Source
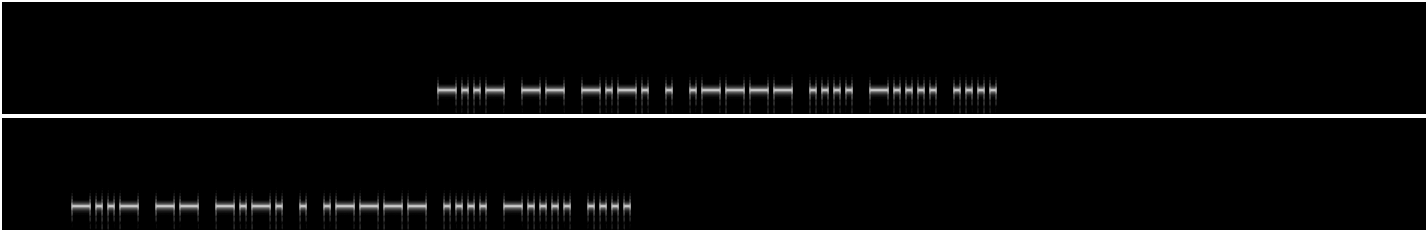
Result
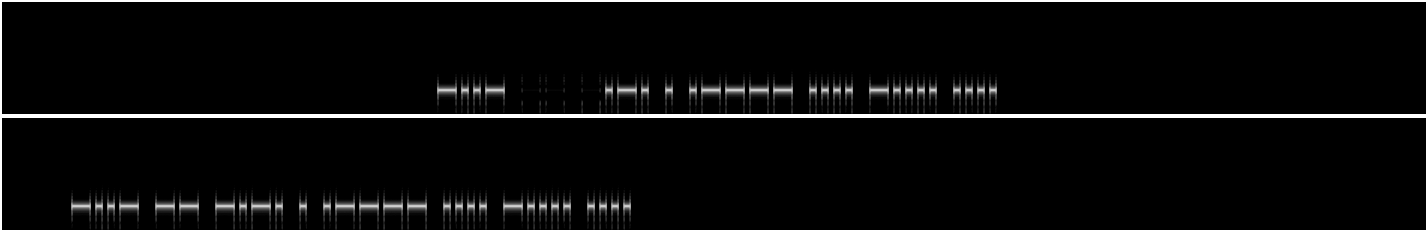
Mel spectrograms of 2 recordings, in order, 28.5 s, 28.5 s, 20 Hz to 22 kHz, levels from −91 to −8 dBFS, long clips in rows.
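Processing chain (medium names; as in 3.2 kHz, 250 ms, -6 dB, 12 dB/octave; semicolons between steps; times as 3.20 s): 5.13–6.01 s: inverse Chebyshev band-stop 500–1000 Hz, stop band 40 dB; trim +2.5 dB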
